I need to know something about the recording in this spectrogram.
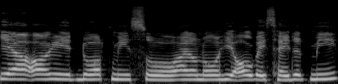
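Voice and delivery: ordinary talk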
